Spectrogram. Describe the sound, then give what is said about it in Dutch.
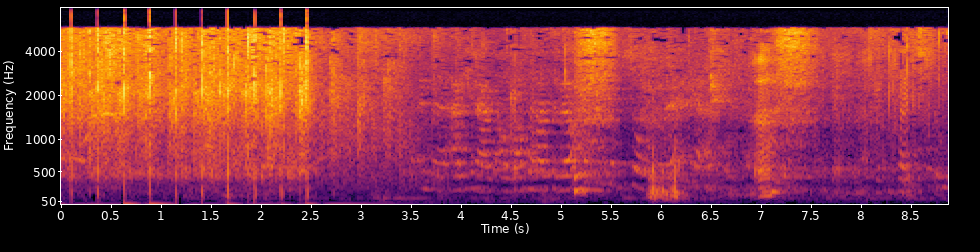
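A short burst of audience applause, dense and fairly loud, dies away after a couple of seconds, and people start talking. “Dus nogmaals even een applaus”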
